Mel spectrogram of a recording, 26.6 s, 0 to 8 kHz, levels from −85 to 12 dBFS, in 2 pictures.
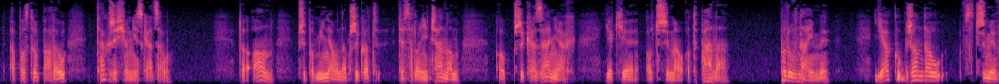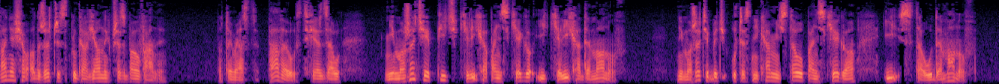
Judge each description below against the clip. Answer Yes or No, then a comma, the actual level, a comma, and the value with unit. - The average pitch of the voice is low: Yes, low, 120 Hz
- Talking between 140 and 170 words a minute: No, slow, 110 wpm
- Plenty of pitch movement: Yes, wide, 6.3 semitones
